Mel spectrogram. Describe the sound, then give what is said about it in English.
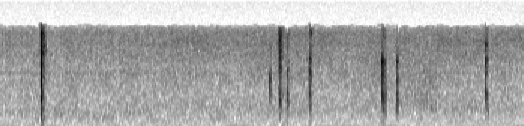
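Several sharp finger snaps, about eight, made by people coming back from a guided frequency meditation, popping out of a quiet background at irregular intervals, some in quick pairs or clusters, each crisp and short. “When you feel comfortable, you can open your eyes and snap your fingers.”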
